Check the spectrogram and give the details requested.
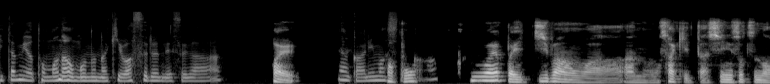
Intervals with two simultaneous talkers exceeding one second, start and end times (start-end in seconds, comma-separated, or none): none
